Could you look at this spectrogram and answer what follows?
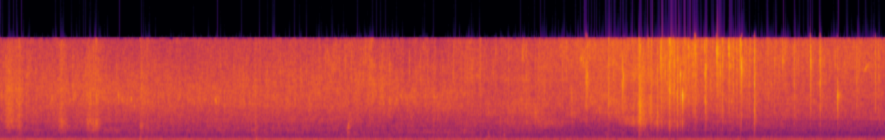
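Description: Thick-cut bacon sizzling in its rendered grease in a cast-iron skillet, with a flurry of sharper pops and crackles about six to seven seconds in. A steady low hum runs underneath.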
